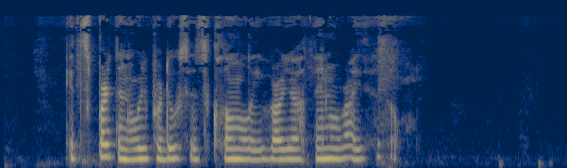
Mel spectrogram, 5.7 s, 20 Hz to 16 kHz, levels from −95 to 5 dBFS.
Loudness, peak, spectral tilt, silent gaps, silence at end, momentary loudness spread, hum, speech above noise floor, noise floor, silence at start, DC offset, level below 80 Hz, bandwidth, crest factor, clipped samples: -27 LUFS; -8 dBFS; -4.5 dB/octave; none; 1.7 s; 14 LU; none; 52 dB; -79 dBFS; 0.7 s; under 0.1%; -74 dBFS; 11.5 kHz; 22 dB; under 0.1%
